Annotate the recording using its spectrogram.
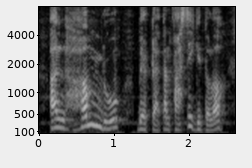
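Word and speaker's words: الحمد: nih seperti perbedaan pada huruf ha besar dan kecil itu harus benar-benar berbeda loh pengucapannya contoh nih pada surat Alfatihah ada ayat yang berbunyi alhamdulillahiabbil alamin kalau alhamdunya menggunakan ha kecil maka artinya segala puji Tetapi kalau kata alhamdunya menggunakan H besar alhamdu biar kelihatan fasih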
